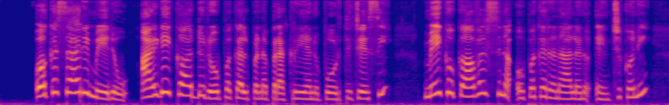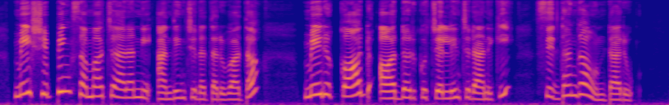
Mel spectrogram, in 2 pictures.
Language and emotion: Telugu, neutral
